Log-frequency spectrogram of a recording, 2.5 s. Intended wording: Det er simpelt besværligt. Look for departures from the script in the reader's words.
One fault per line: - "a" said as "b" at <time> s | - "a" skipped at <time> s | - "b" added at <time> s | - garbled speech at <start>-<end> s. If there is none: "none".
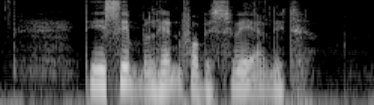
- "hen for" added at 1.0 s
